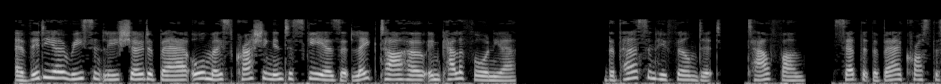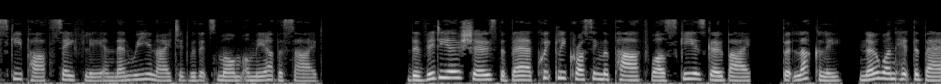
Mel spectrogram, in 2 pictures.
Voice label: English Newsroom Upper Intermediate FAST Reading; Skier narrowly avoids bear collision in Lake Tahoe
